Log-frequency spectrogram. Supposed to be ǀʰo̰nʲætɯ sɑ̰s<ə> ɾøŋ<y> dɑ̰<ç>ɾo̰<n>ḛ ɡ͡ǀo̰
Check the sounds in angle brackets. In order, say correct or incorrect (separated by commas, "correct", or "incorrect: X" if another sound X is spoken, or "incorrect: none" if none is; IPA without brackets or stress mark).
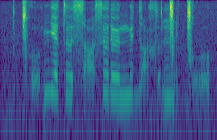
incorrect: ɯ, correct, incorrect: x, incorrect: ŋ͡ǀ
